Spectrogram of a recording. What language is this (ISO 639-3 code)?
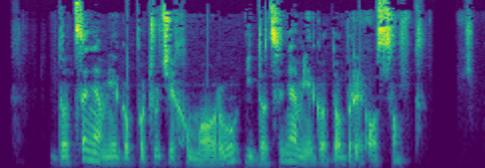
pol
